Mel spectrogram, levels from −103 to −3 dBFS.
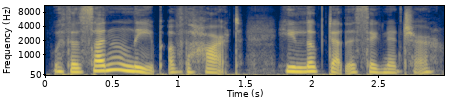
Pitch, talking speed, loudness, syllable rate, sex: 195 Hz, 240 wpm, -19 LUFS, 6.7 syllables/s, female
